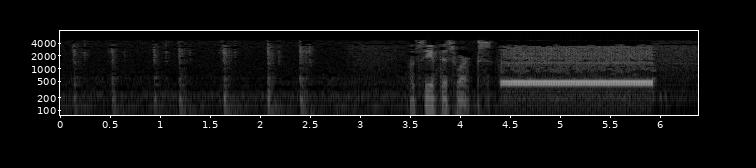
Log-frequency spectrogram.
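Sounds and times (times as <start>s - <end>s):
speech: 3.6s - 4.4s
telephone dial tone: 4.4s - 6.0s.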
